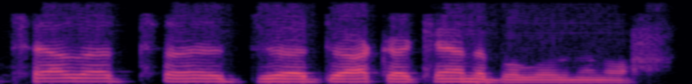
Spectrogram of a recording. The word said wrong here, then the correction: tetrahydrocannabinol: Was I even close? – Tetrahydrocannabinol. – Tetrahydrocannabinol.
